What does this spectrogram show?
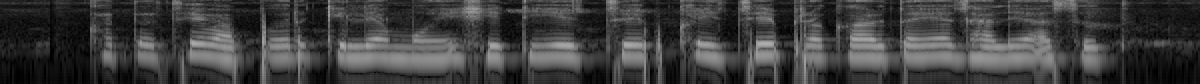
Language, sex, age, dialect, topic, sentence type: Marathi, female, 25-30, Southern Konkan, agriculture, question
